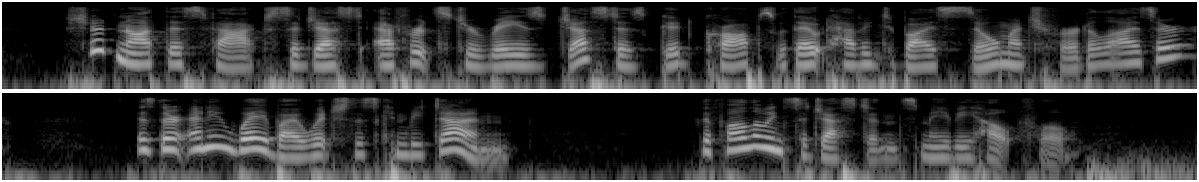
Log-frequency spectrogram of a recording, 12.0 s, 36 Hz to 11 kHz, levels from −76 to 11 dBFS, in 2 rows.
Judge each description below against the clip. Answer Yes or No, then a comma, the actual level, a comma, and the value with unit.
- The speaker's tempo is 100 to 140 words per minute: No, average, 175 wpm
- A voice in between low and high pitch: Yes, medium, 180 Hz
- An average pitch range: No, wide, 7.1 semitones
